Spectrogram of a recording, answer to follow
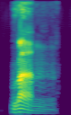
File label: "run", British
